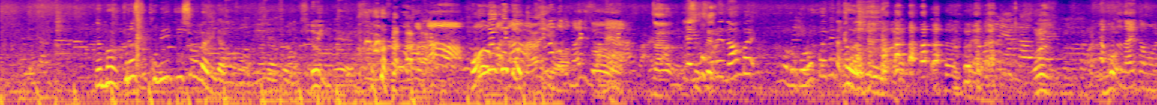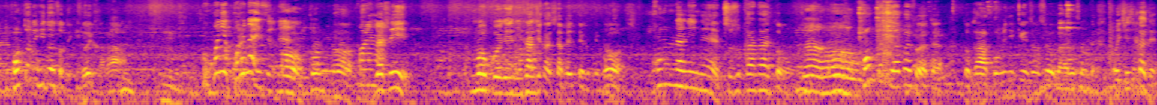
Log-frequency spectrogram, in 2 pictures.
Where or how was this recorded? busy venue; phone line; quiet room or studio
busy venue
